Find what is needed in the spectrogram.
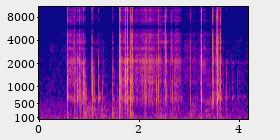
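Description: Hands handling a laptop LCD panel and its display cable: a run of irregular rustles and sharp clicks starting about half a second in.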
